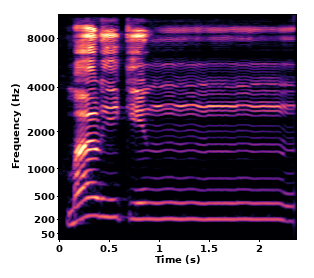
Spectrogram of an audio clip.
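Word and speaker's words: مَالِكِ: Malikin nas. Kalau di surat Al-Fatihah maknya panjang, 2 harokat. Maliki, bukan maliki. Kemudian masuk ke yaumiddin.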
